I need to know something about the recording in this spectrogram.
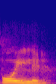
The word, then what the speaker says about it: Euler: el número de euler se escribe así y se lee oyler vale es un número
